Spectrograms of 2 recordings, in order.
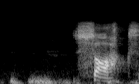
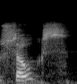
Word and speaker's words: socks: Next one here is socks instead of soaks.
